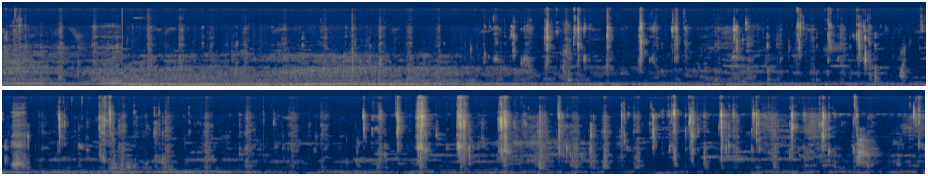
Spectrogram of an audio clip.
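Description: Close-miked chewing and crunching of pani puri with green chillies: for the first several seconds loud, dense munching of a full mouth, then sparser sharp crunches and wet mouth clicks.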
